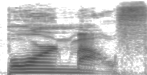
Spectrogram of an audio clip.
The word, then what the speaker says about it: Bournemouth: b-o-u-r-n-e-t uh m-o-u-t-h um like Jason Bourne and then mouth born mouth okay gotcha um this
